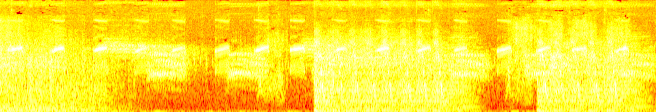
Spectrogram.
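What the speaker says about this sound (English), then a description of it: "Got some, I don't know, bullfrogs or something?" Bullfrogs croak in a Doom level, with repeated deep, throaty calls in uneven bursts that stand out loudly against a humming ambient backdrop.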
